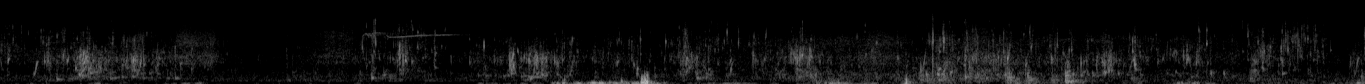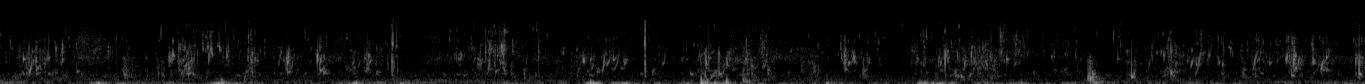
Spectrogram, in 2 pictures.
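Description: Kayak paddling: the paddle blades dipping and splashing with water dripping between strokes, plus an occasional louder thump, loudest about six seconds in.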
